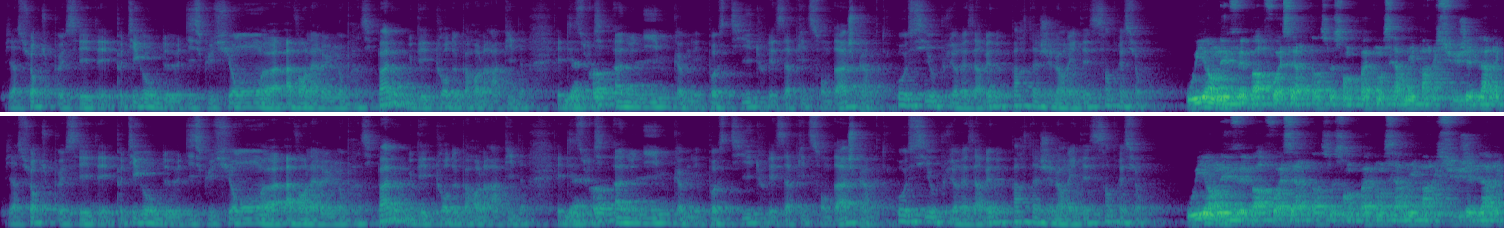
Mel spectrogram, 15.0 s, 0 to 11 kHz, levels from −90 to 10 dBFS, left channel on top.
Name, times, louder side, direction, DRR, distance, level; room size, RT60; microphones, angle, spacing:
voice 1, 0.1-11.4, equal, ahead, 2 dB, 0.4 m, -39 dB
voice 2, 5.6-6.1 11.9-15.0, left 2 dB, 55° left, -1 dB, 0.5 m, -29 dB
6.1 x 2.7 x 2.7 m, 1.3 s
head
